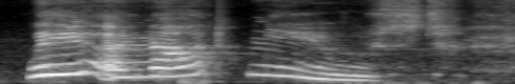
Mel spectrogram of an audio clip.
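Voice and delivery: pitch way up, swooping grandly. Ending a rambling remark about entertaining themself, the speaker does a Queen Victoria impression. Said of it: "That was Queen Victoria".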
